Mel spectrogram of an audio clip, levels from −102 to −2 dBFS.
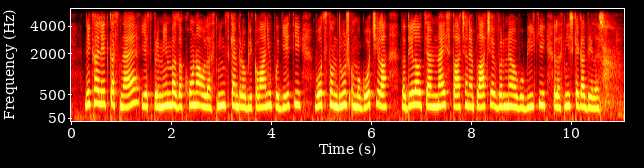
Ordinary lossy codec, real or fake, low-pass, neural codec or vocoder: Opus, 64 kbps; real; 5.4 kHz; none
